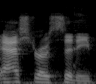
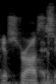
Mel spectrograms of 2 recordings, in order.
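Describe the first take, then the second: First: The name is said at a normal, unhurried pace. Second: The name is said quickly, run together.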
